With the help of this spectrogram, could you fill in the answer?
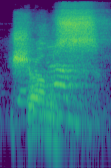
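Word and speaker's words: شمس: अरबी में कहते हैं शम्स शमनम क्या कहते हैं बच्चों शम्स नी आखिरी वाला जो हर्फ है ना उसको हम वफ करके पढ़ेंगे साइलेंट करके पढ़ेंगे तो यह बन जाएगा शम्स बास का नाम भी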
